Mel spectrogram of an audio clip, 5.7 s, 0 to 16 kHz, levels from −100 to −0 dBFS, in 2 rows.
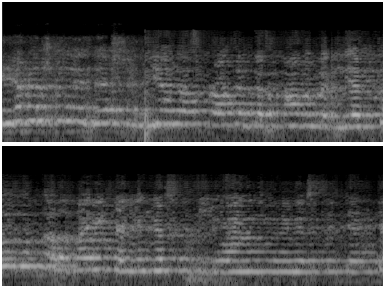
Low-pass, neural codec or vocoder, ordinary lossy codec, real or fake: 7.2 kHz; codec, 16 kHz, 8 kbps, FreqCodec, smaller model; Opus, 16 kbps; fake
